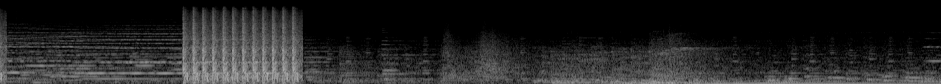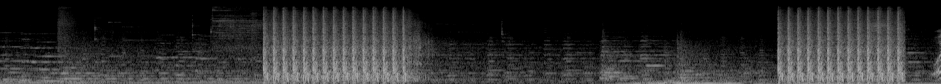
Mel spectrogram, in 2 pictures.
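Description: Repeated loud bursts of machine gun fire from a Back to the Future video game, three long sustained volleys spaced through the clip, with game music and effects playing between them.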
